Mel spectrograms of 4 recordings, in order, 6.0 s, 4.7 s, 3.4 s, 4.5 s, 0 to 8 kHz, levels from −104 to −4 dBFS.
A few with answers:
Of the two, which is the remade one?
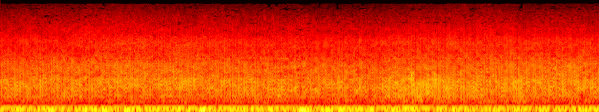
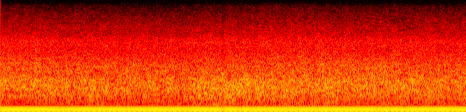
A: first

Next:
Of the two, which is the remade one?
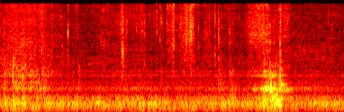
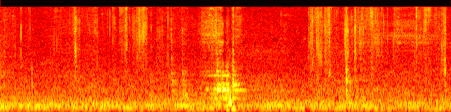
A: first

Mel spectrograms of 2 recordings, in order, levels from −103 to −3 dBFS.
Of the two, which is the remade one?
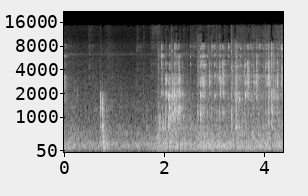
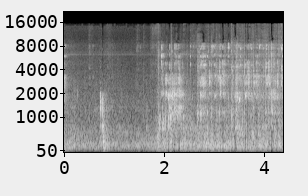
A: second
